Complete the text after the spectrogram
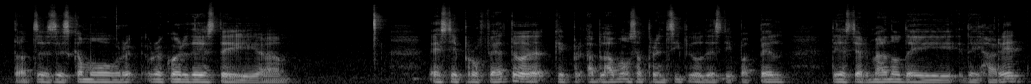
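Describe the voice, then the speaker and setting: A man with a foreign accent, a native English speaker, teaching scripture haltingly as he searches for words. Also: lowish voice, gravelly. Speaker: religious teacher. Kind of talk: Bible teaching with scripture reading.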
